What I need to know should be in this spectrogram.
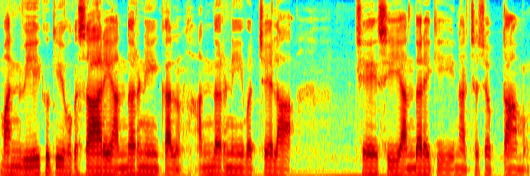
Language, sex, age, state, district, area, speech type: Telugu, male, 18-30, Telangana, Vikarabad, urban, spontaneous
